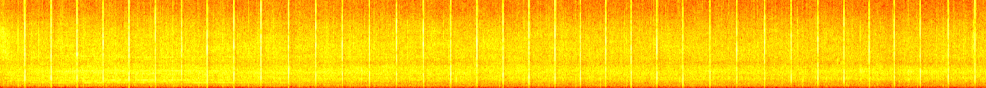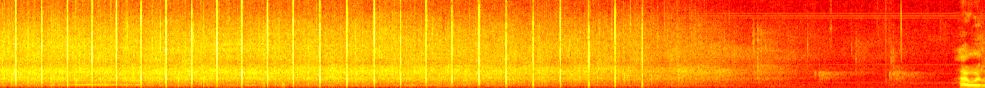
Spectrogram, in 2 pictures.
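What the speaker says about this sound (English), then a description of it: "let's have another round of applause for our Student Award winners!" An audience at a spring convocation applauds student award winners, with broad crowd clapping and a few sharp, rhythmic close claps standing out. It thins and fades out near the end, leaving a quiet room hum.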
